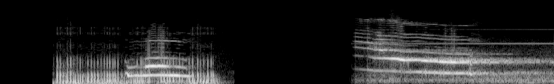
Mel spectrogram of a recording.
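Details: Cat sounds played to scare rats: a rough, noisy meow with harmonic wavering tones lasting about two seconds, then a gap of silence and a second long, drawn-out meow that slowly falls in pitch.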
